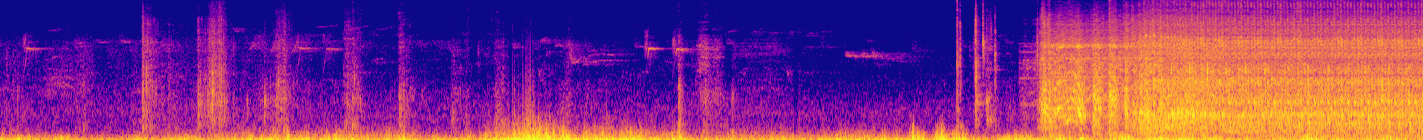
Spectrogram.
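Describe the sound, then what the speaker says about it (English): A car engine cranks during a battery cranking test, giving a rough, uneven churning that catches and fires into a louder, steady engine run in the last few seconds. "It tells us to start the engine,"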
